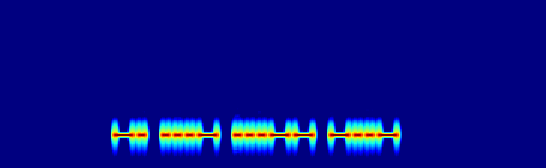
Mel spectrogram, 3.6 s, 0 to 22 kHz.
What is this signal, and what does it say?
Morse code, heard as a keyed tone, about 31 wpm, 700 Hz. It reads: NV3X
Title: USA Call Signs - 4 Characters - 4x Character Spacing - 30wpm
